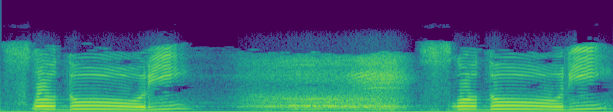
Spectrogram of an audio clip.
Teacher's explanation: ہونٹوں کو گول کریں گے تو پیش صحیح ادا ہوگا، صدو۔ را زیر ری، را کے نیچے زیر ہے، را کو باریک پڑھیں گے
